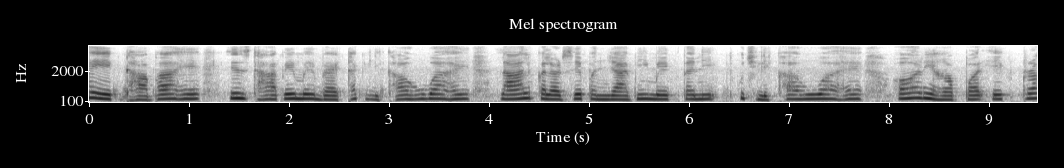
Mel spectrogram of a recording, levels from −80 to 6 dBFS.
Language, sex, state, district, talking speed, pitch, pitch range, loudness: Hindi, female, Haryana, Rohtak, 165 wpm, 230 Hz, 215-240 Hz, -16 LUFS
